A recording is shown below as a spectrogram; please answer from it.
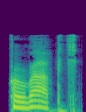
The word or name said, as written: corruptness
